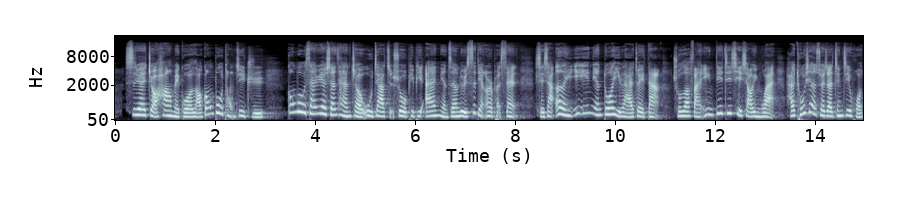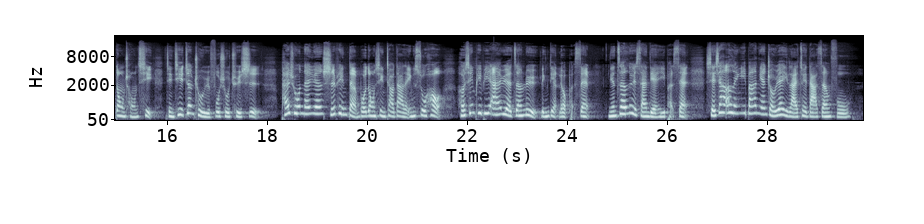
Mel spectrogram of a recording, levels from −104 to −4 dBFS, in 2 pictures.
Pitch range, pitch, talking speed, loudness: 195-280 Hz, 220 Hz, 285 characters per minute, -20 LUFS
